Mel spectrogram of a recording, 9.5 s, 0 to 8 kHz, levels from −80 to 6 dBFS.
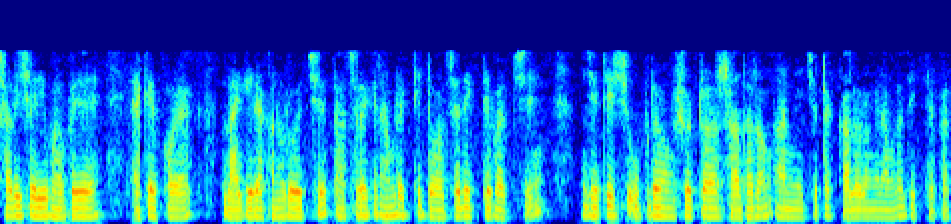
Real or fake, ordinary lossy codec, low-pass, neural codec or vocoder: real; AAC, 16 kbps; 7.2 kHz; none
